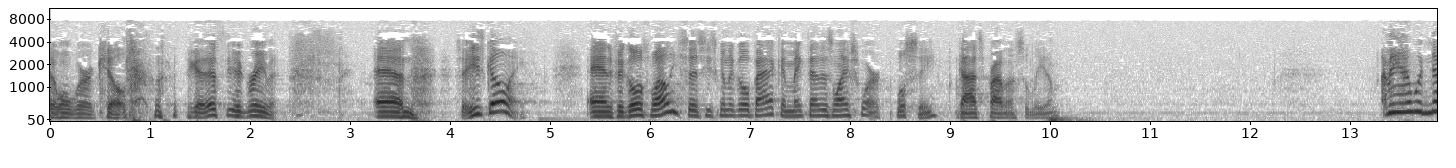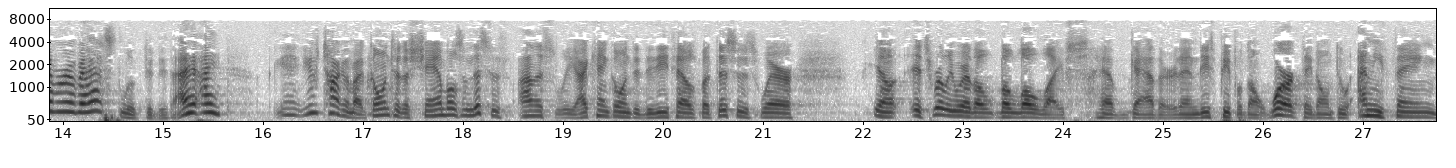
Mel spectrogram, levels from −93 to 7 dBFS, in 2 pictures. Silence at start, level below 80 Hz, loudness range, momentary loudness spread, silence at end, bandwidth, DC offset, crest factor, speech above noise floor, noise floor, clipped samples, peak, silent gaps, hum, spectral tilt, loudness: 0 s; -42 dBFS; 6 LU; 14 LU; 0 s; 8 kHz; under 0.1%; 18 dB; 36 dB; -54 dBFS; under 0.1%; 0 dBFS; none; none; -7.5 dB/octave; -18 LUFS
